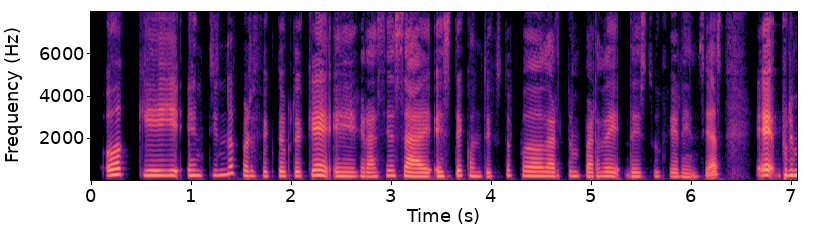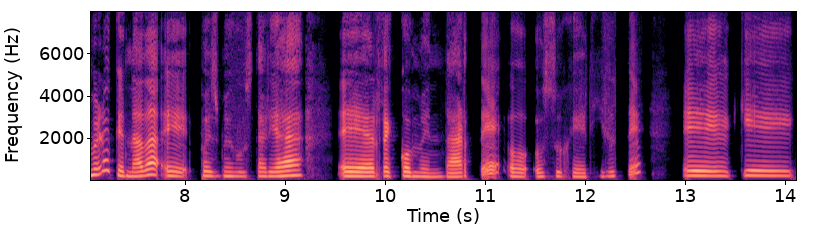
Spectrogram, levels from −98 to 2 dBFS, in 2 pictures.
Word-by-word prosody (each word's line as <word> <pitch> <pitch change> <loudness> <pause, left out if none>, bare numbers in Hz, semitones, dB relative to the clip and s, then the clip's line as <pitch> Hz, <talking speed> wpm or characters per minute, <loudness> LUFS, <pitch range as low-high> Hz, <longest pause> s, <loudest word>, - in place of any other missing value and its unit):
Okey, 240 -4 0
entiendo 245 +4 -4
perfecto, 215 -6 -5
creo 210 -1 -5
que, 245 -1 +3
eh, 200 -1 -3
gracias 200 +4 -4
a 190 -2 +4
este 210 +4 -3
contexto 200 0 -8
puedo 215 -3 -1
darte 205 +1 -4
un 210 - -6
par 195 -2 -4
de 200 0 -3
de 195 -4 -5
sugerencias. 180 -4 -7 0.3
Eh, 250 - +6
primero 255 - +2
que 225 - +3
nada, 210 +7 +6
eh, 215 -3 +1
pues, 210 -1 -2
me 210 -1 -1
gustaría, 205 +4 +3 0.3
eh, 200 -1 +7
recomendarte 185 -4 0
o 185 -2 -1
o 180 - -3
sugerirte, 195 - -6 0.4
eh, 225 -2 +3
que, 225 -1 +1
210 Hz, 135 wpm, -23 LUFS, 195-230 Hz, 0.4 s, eh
